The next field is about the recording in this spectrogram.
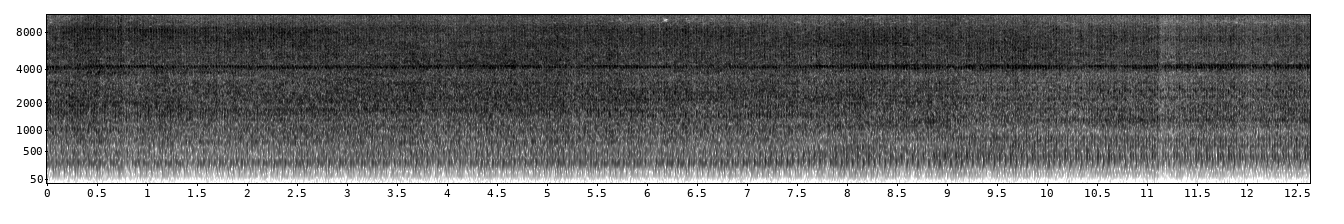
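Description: Even, steady diesel clatter at idle with no speed hunting and no odd knocks, a smooth healthy run.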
